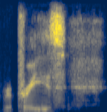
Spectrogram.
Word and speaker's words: reprise: this song is that the word reprise can also be uh pronounced repre and but I'm in the majority there so I'm I'm stick sticking with the reprise uh it's it's kind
